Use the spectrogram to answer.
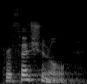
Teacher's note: professional has four syllables and is stressed on the second so write it in 4.2 here are some of the words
